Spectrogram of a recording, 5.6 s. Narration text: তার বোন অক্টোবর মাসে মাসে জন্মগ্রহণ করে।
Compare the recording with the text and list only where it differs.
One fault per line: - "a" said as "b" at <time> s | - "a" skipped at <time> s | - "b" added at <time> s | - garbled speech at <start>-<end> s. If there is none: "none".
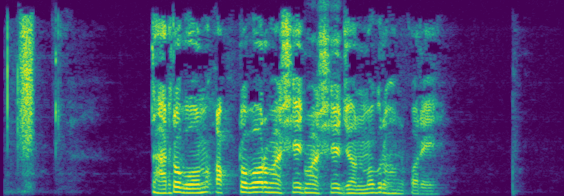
none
